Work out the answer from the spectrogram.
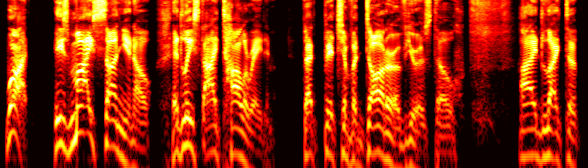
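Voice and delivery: loud, exasperated husband's tirade; angry husband. A narrator's reading. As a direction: rant like a bullying husband.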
